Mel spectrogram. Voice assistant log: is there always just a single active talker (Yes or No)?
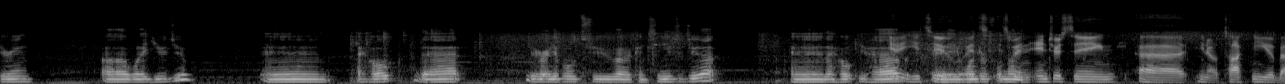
No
